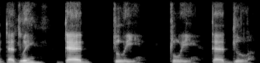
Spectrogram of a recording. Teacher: So, if you want to go from D to L, literally all you have to do, you don't even have to release the D. You just have to pull the sides in.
